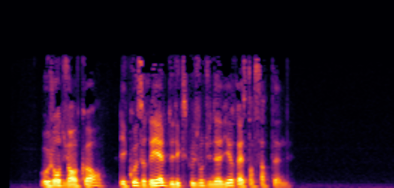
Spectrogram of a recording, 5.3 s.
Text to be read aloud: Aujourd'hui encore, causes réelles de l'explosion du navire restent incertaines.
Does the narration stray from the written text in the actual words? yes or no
yes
